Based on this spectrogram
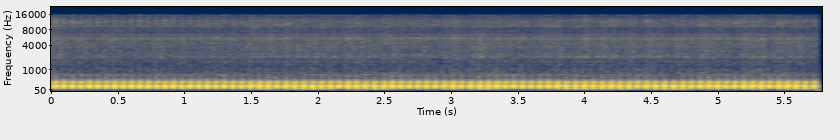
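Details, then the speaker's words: Motorcycle (Satria FU) with PE24 carburetor, stock needle jet, J6ZB needle, pilot jet 35, air screw almost fully out: low thumping idle, slightly uneven, rising and falling, revs slow to drop; too rich at low rpm because the needle jet is too wide and short. "saya gak dapat RPM yang teriak ya ini artinya untuk RPM bawah ini terlalu basah guys ya padahal saya menggunakan PJ ukuran 35 aja guys dan IDnya juga gak bisa stabil kayak gini ya agak naik turun sedikit"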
